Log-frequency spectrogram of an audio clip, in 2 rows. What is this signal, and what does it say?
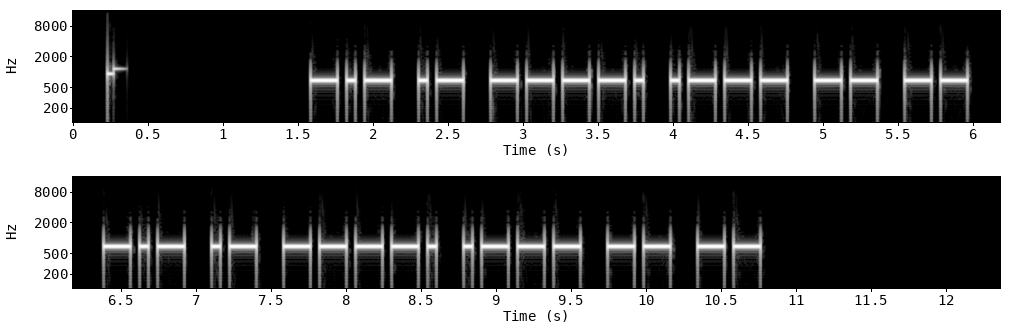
Morse code, heard as a keyed tone, about 20 wpm, 700 Hz. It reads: KA9JMM KA9JMM
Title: USA Call Signs Repeated 2x 20wpm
